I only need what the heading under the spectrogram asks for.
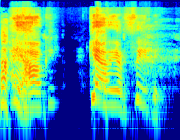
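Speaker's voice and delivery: shrill, high, loud comedian voice, yelling. Imagining a talking toy pony, the speaker voices it in an Eddie Murphy voice. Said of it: "Can you imagine like Eddie Murphy's voice".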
